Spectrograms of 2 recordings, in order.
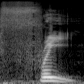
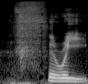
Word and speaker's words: three: and it's saying that some people pronounce it like free instead of three putting your tongue between your teeth and saying the three so you be careful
